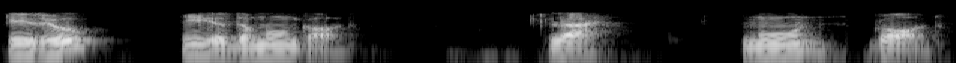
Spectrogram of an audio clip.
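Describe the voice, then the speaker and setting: A male religious critic with a medium-pitched voice and vocal fry speaks slowly, mocking the other side during a screen-share demonstration. Scornful and sarcastic, he addresses his opponent directly over tinny, phone-like audio.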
